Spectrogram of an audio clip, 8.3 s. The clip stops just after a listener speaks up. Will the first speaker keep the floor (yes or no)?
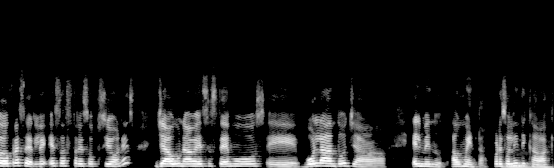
yes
